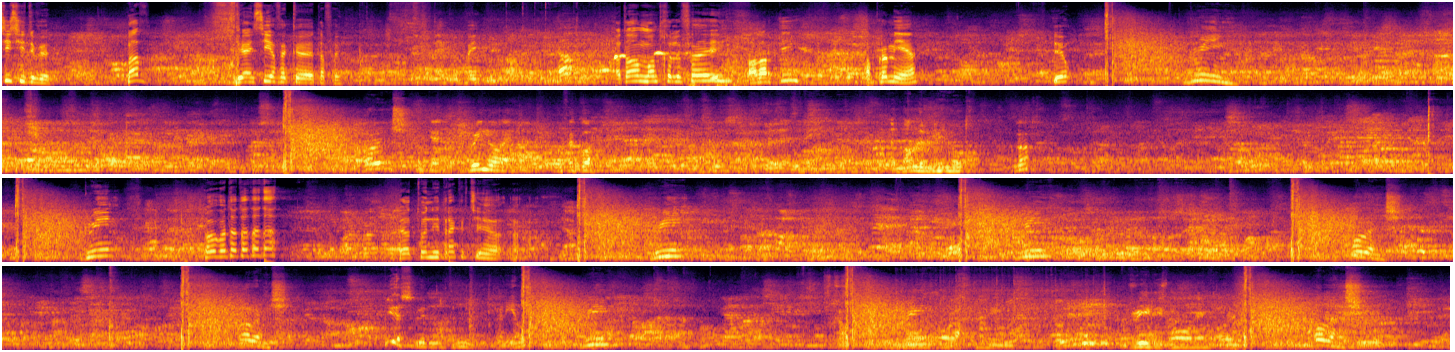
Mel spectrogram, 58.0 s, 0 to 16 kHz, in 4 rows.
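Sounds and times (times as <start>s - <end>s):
paintball marker shot crack: 17.3s - 18.0s, 34.8s - 35.4s, 41.9s - 42.5s, 45.3s - 46.0s, 52.0s - 52.5s, 55.9s - 56.6s.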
